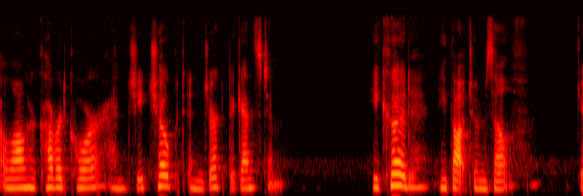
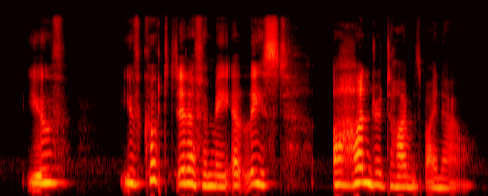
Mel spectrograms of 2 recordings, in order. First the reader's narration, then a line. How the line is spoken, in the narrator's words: Hermione said in a breathy groan against his mouth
